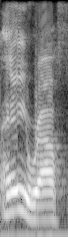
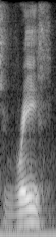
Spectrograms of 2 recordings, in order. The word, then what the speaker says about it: Ralph: Ralph Fiennes. No, it's Rafe Fiennes. Really? It's Rafe? – Pretty sure that's Ralph. – No, spelled Ralph, pronounced Rafe.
